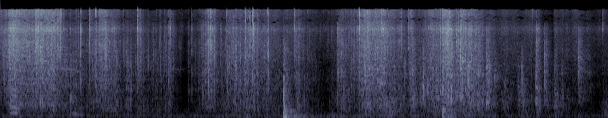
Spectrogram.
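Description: Brown paper grocery bag rustling and crinkling as it is handled and unpacked, with two soft knocks about three and four and a half seconds in.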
